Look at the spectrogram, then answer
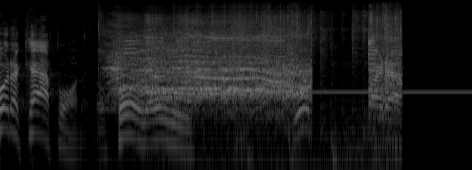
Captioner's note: applause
